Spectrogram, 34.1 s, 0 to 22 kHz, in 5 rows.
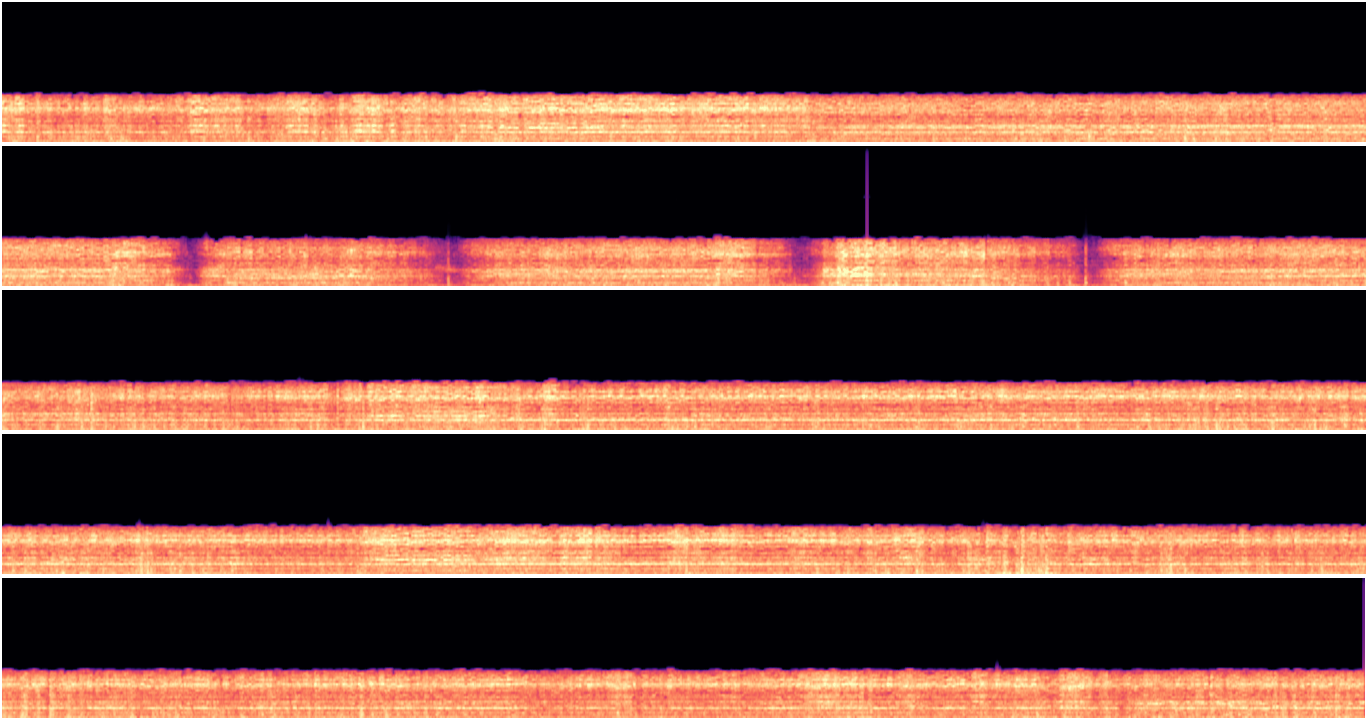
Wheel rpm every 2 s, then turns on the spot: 230, 220, 210, 160, 130, 130, 190, 230, 230, 230, 230, 230, 230, 230, 230, 230, 230.
none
